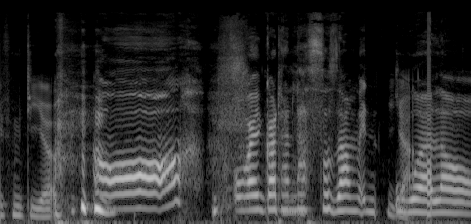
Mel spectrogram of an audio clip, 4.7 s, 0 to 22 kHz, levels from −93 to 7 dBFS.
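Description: At 4.27 to 4.31 s, a corrupt frame decoded garbles a couple of speech frames into a brief chirpy burst near -20 dBFS.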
